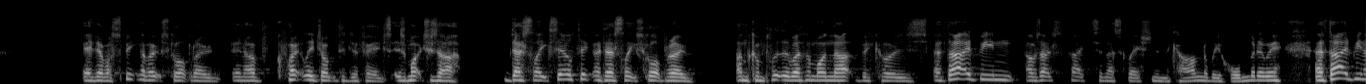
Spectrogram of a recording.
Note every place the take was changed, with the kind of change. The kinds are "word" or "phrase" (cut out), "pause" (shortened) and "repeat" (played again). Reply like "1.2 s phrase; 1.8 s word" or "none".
4.9 s pause; 7.2 s pause

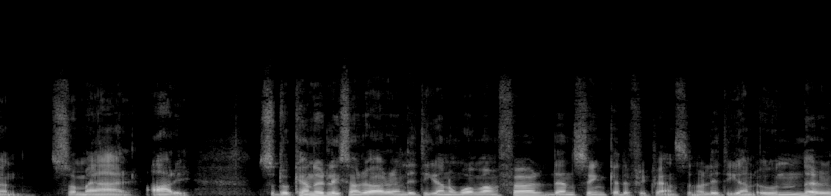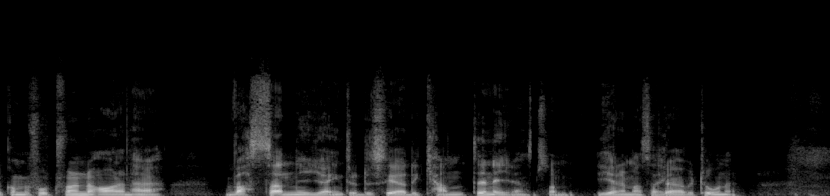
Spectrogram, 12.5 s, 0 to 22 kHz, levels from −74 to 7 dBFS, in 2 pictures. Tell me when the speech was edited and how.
1.1 s pause; 10.2 s word; 11.2 s word

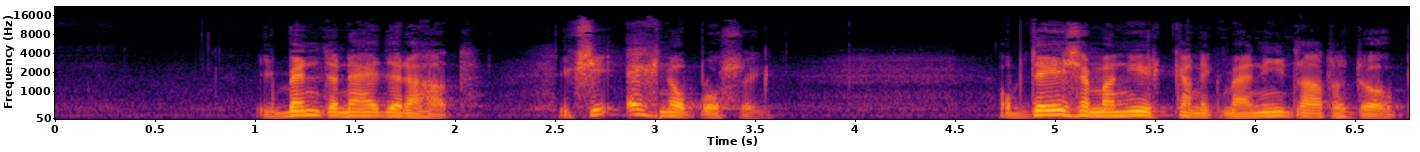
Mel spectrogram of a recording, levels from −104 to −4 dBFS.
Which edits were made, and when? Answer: 3.0 s word

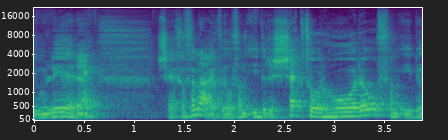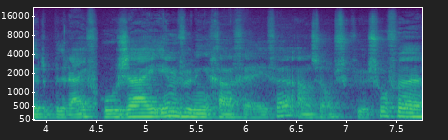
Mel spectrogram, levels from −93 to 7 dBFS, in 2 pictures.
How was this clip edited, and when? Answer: 4.5 s word

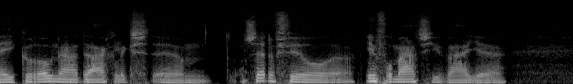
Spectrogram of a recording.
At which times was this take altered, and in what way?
3.6 s pause

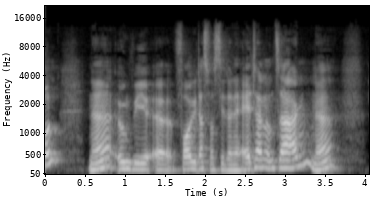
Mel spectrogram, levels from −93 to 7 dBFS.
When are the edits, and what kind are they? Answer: none

